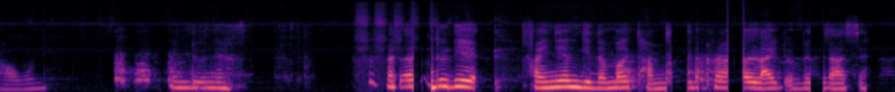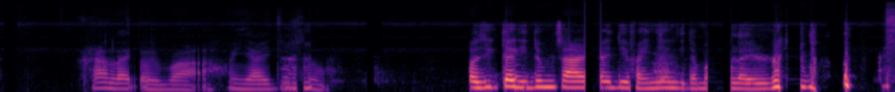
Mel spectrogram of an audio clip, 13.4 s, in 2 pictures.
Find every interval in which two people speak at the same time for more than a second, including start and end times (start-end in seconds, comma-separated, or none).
4.4-6.0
